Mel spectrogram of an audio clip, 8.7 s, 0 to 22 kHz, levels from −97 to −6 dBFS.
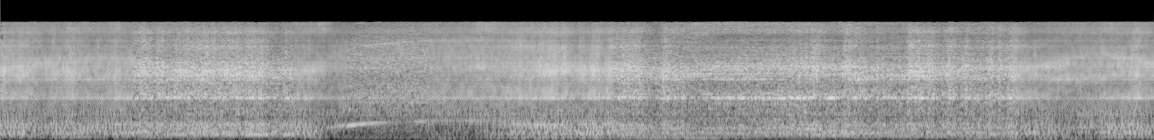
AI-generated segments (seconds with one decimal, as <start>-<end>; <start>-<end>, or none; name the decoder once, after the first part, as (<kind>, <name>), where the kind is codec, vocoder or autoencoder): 0.0-1.0 (vocoder, Vocos); 2.2-2.6; 3.2-4.6; 7.6-8.7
